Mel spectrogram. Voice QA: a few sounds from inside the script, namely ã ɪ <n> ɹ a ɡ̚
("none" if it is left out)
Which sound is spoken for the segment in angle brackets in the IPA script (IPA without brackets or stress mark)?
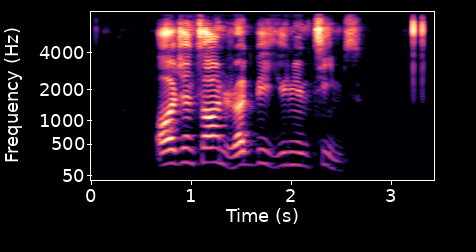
n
